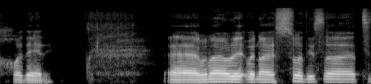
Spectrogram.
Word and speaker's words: joder: In Spanish, the F would be would be exchanged for an. It's written with F, but it's read as a H. Joder.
